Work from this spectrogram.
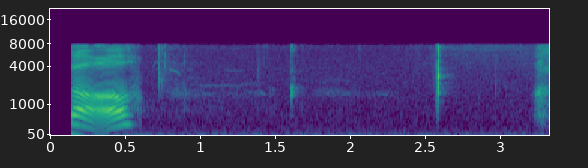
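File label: "tou2", Mandarin Chinese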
